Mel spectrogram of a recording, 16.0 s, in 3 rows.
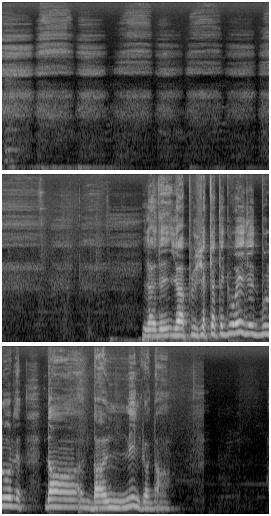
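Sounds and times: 
laboured breathless breathing of a former miner with silicosis: 0.0 - 8.9, 10.0 - 12.8
speech: 8.2 - 14.1.

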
